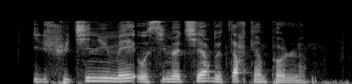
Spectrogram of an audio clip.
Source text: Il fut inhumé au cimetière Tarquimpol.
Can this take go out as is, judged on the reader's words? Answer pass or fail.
fail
